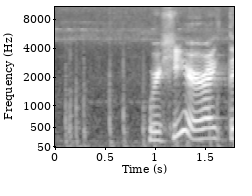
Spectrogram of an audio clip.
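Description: A young woman speaks into a microphone close by.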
